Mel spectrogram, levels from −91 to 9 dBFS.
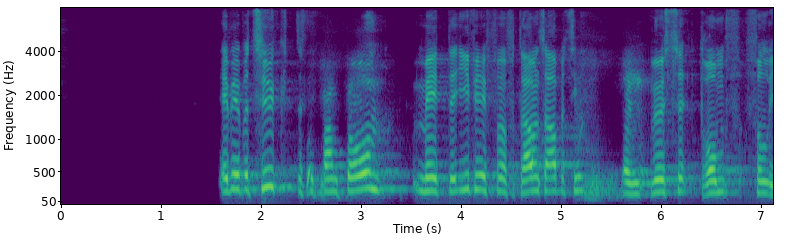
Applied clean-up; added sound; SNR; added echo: neural mask model Resemble Enhance denoiser.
